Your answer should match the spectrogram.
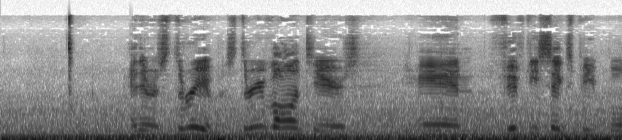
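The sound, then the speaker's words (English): A steady, deep engine rumble drones inside a truck's cabin while it is being driven, from start to finish, sitting beneath a man's continuous speech. “I'm in the truck right now, so you might hear some some some truck noises”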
